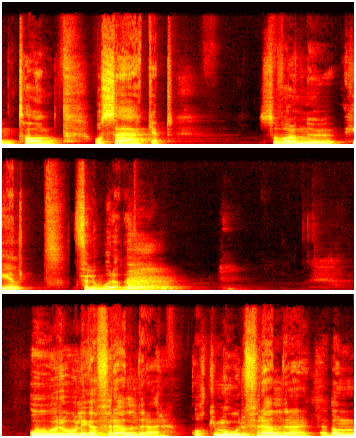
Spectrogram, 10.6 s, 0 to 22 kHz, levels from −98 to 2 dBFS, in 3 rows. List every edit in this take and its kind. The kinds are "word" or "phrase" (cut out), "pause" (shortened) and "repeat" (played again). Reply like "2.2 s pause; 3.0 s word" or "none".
4.2 s pause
